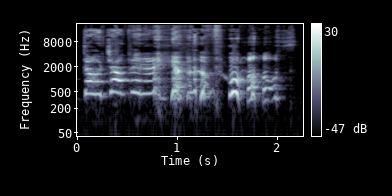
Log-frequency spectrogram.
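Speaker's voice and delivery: high, loud yell breaking into a laugh; shouted in-character warning, laughing partway. Pretend. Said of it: "I'll just yell".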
